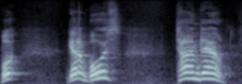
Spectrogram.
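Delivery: high-pitched loud character voice. Voicing an attacker ordering his boys to tie someone down: Huberk character voice. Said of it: "you hear the voice of Huberk".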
